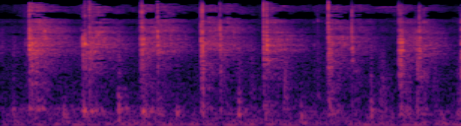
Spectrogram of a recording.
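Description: A miniature schnauzer's claws clicking on a hard floor as it walks briskly away: a quick, uneven run of sharp clicks, about five a second.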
